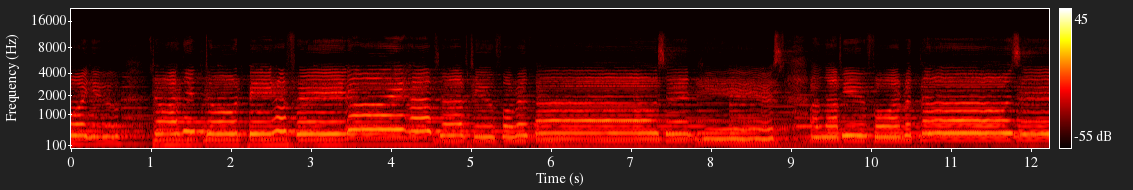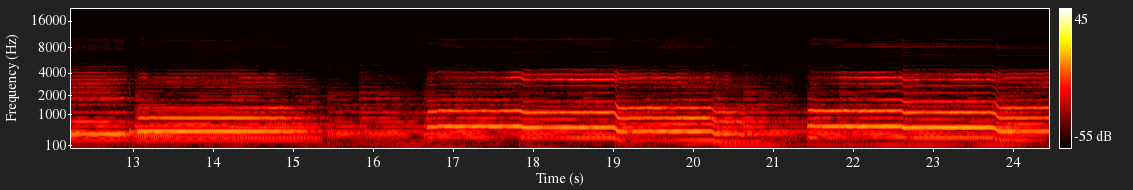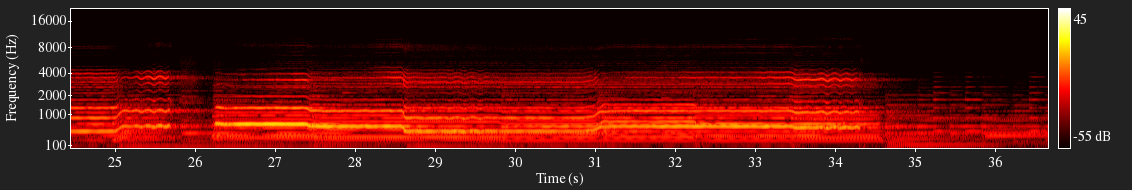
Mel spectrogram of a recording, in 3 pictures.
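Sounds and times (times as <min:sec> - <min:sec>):
soprano singing: 0:00.0 - 0:36.0.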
